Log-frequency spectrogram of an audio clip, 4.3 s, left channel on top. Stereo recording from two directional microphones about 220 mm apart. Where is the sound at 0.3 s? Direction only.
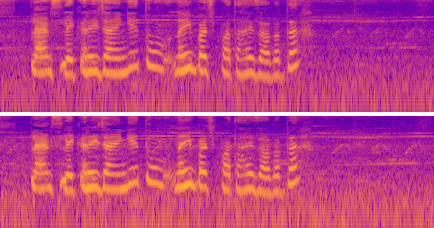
15° left (ahead or behind).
